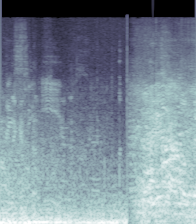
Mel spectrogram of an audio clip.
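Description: Deep rumble inside a moving car, with muffled voices over it. About one and a half seconds in it cuts off sharply to the chatter of a crowded room.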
